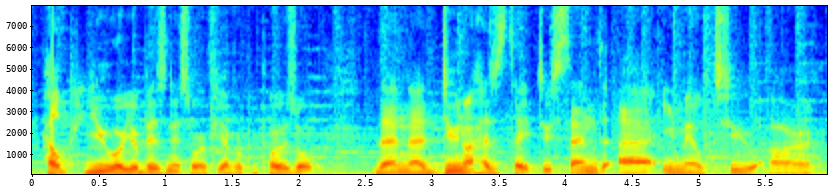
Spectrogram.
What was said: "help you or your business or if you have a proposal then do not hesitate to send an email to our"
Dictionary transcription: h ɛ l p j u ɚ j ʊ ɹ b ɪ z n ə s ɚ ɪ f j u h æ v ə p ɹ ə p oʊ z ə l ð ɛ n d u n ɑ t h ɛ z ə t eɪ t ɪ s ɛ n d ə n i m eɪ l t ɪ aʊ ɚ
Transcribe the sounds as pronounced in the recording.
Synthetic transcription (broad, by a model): h ɛ l p j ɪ ɚ j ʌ ɹ b ɪ z n ə s ɚ ɪ f j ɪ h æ v ə p ɹ ə p oʊ z ə l ð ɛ n d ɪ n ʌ t h ɛ z ə t eɪ t ɪ s ɛ n d i m eɪ l t ɪ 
